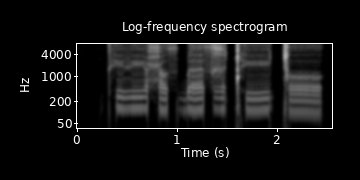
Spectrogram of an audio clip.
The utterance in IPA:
pʰ y β yː ħ o θ ɓ əː θ ɣ ə ǃʰ yː ǀ o

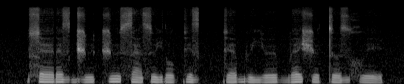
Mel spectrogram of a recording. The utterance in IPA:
ɬ ɛ ɾ ɛ z d͡ʒ ʉ t͡ʃ ʉ s æ s ʉ j ɾ o k e z kː ɛ b ʉ j ø b ɛ ʃ ø t ɵ z xʷ e

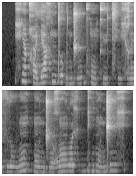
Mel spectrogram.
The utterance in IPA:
x ĩ˦ qʰ y˨ lʲ ɑ˦ x n d o˦˨ ɡ n d͡ʒ u˨˦ ɡ x ũ˨ kʰ y˨ t͡sʰ i˨ x ʁ ĩ˨ θ ð u˨ β ũ˦ k͡p ũ˨ n d͡ʒ u˨ ʁ ũ˦ lˠ y˦ x ɡ͡b i˦ ɡ ŋ ũ˨ n d͡ʒ i˦ x

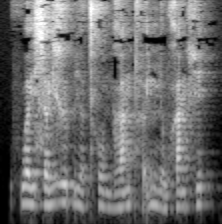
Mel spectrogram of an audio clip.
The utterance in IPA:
h w ə˧ j s ə˨˦ j ɣ ɨ˧ ɓ i̤˨˩ ə̯ t̪ʰ o̤˨˩ m ɣ a˨˦ ŋ t̪ʰ ə̰˧˥ j ɲ ə̤˨˩ w x a˧ ŋ x i˦˥ t̚

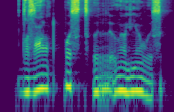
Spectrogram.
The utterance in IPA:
dˤ ə˨ z ʕ ɛ̃˦ tˤ pː ʌ˦ s t͡sʼ ə˨ r ə̰˦˨ ð ɐ̃˦˨ vʲ ɐ̃˦ β ə˨ s

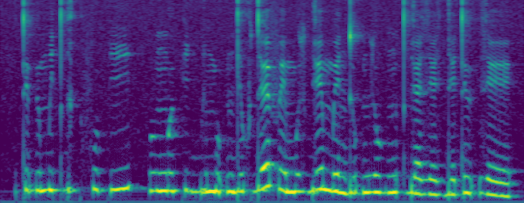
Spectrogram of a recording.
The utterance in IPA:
t ɨ ʔ ɨ m i t ɡ ɨ k f u k i | u ŋʷ ɨ k i ɡ b i m u ʔ n d e xʷ d ɛ f e m u z ɡ e m e n d u ʔ n z u ɡ ŋʷ ɨ t ɡ ɛ z e z d e t ɨ ʔ z e

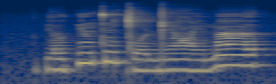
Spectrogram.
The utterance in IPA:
pʲ ɔ˩ l pʲ õ˥ t̪ ũ˥ ǀ oː˩ ɳ ɖ ẽ˩ ʕ ẽ˩ m ã˥ ɐ̯

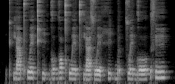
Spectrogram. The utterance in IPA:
pʰ j a˧ pʰ w e˦ kʰ i˨ ʔ ɡ o˧ ɡ ɔ˦ kʰ w e˧ t̪ʰ j a˧ s w e˨˩ h i˦ ʔ b ə˦ t̚ t͡s w e˥˧ ɡ o˦ | s ĩ˦

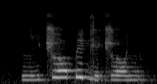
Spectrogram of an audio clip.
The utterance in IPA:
l i˨˦ t͡ʃ l ɔ˦ p e˦ ɡʲ ɜ˨ t͡ʃ l ɔ˧ ɲ

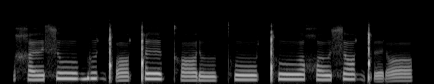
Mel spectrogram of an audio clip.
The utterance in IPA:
χ əː˨ s oː˦ ɡ ʊ˦ ǃʼ ɔ˨ ǃ əː˦ kʰ ɔ˨ ɾ ʊː˨ kʰ oː˦ ǃʰ oː˥ χ o˦ s ɔ˥ ǃʼ ə˩ ɾ ɔ˦

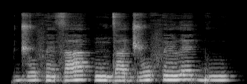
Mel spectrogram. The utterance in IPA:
d͡ʒ o˨ f ɛ̃˨ s a˨˦ | ũ˨ d a˨ d͡ʒ o˨˦ f ɛ̃˧ l ɛ˦ ɡ͡b u˧

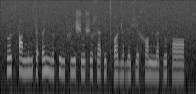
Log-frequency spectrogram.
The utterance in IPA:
ʊ t͡sʼ ɑ n̪ i n ʈ ə ʔ ə ɲ ʊ t̪ i n f i ʃ u ʃ u ɬ ɜ ʔ i t͡sʼ ɔ ɖ ɜ d̪ ɜ ç ə x ɔ n n̪ ɜ t̪ u h ɔ

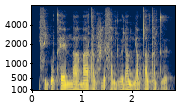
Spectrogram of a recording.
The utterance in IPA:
s i˩ ʔ o˥˨ t̪ʰ ɛː˧ m n aː˩˧ m aː˧˥ d a˩ w f i˧ ə̯ s a˩˧ w j u˧ ə̯ j a˥˨ w ɲ a˩ w t̪ a˥˨ w d a˧˩ j t̪ u˩˧ ə̯

